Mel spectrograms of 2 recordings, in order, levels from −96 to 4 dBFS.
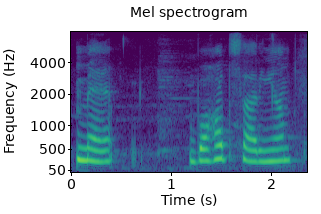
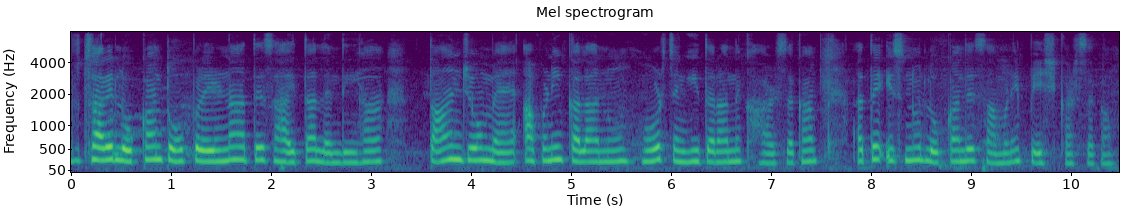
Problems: constant background noise, background conversations at intervals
